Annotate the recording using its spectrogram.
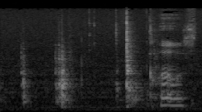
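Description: A few sharp plastic clicks and knocks from a toy washing machine's lid and door being handled, followed near the end by a short hummed voice.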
